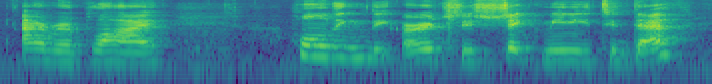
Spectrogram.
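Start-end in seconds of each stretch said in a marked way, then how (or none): none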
